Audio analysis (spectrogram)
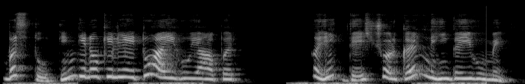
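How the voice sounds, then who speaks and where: A woman's voice: sits high, very animated, normal speed. A woman voicing a rude, stubborn young new bride with a blunt, curt way of talking. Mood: defiant.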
